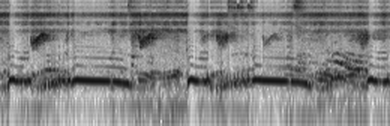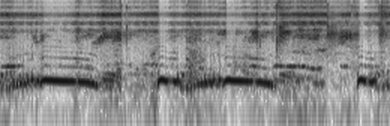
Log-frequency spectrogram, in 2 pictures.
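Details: Puter dove, a lively calling bird meant to prompt silent doves into answering, giving drawn-out steady coos roughly every two seconds. Voices are heard in the background of an indoor room.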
